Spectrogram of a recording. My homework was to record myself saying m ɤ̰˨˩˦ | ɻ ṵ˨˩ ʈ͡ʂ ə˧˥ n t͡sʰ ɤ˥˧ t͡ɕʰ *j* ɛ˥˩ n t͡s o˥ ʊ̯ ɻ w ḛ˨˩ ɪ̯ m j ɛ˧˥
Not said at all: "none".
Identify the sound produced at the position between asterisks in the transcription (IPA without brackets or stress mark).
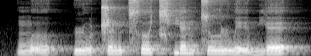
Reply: j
